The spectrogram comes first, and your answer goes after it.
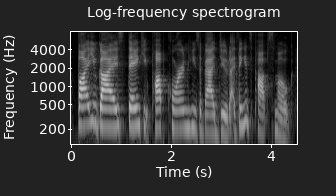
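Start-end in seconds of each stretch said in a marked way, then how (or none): none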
